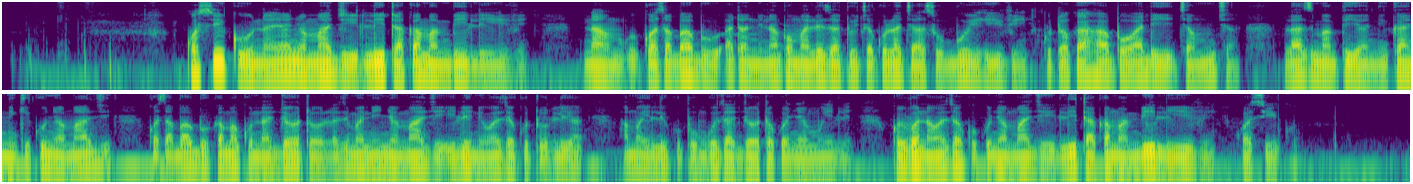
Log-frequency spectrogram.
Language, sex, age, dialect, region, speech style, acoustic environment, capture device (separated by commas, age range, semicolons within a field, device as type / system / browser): Swahili, male, 25-34, Kenya - Nairobi Sheng-influenced, Kenya, relaxed, appliances, mobile / Linux / Chrome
